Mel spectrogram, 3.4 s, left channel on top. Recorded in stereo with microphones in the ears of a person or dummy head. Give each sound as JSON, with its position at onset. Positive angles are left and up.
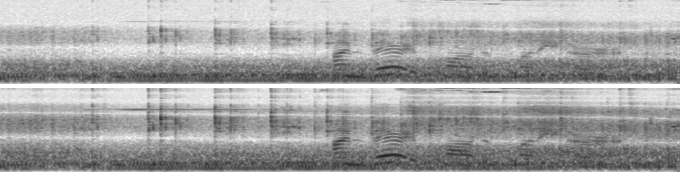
{"t": 0.0, "sound": "a motorcycle", "side_deg": -55}
{"t": 1.7, "sound": "a woman speaking", "side_deg": -50}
